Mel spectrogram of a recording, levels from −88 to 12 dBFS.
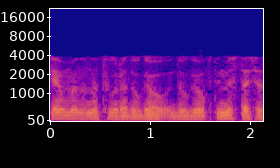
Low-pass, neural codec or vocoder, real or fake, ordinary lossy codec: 19.8 kHz; vocoder, 48 kHz, 128 mel bands, Vocos; fake; AAC, 16 kbps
